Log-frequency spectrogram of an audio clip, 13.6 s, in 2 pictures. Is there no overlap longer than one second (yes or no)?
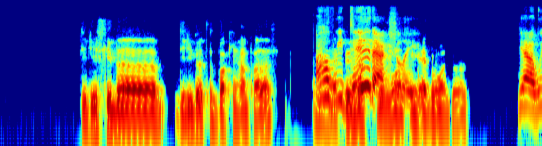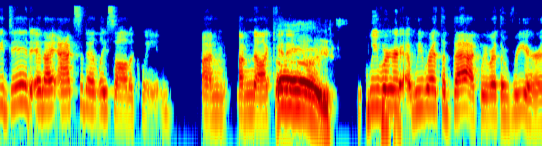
no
